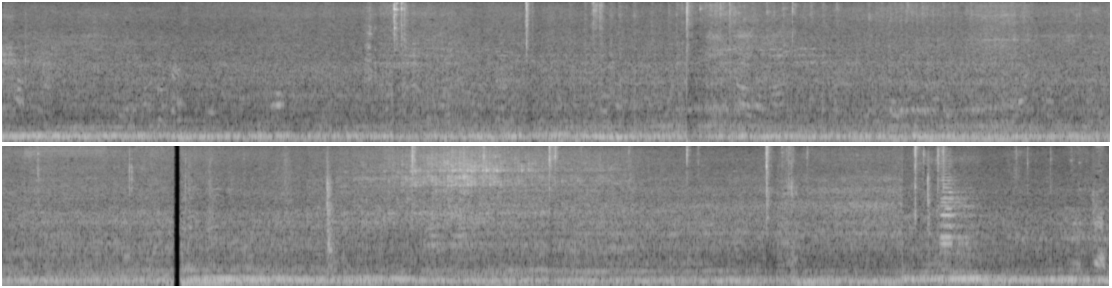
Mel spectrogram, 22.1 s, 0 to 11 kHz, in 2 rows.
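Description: Suzuki Alto 1000cc carburetted engine running steadily at idle with its valve cover off, with scattered light metal clinks of a spanner on the rocker-arm adjusters as the tappets are set.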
